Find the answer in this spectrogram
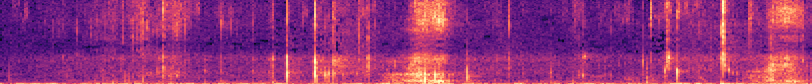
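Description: Shell of a large soy-marinated shrimp cracking and crackling as it is pulled apart by hand, with wet squelches. A louder crunch comes near the end as the shrimp is bitten.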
